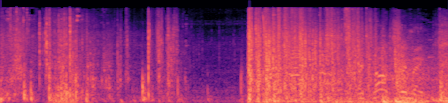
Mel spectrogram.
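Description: Gunfire in a shooter video game: dense, loud bursts of rapid shots, with a brief lull in the middle before the firing resumes heavier and continues to the end.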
